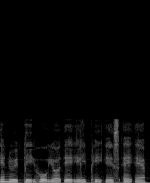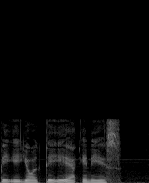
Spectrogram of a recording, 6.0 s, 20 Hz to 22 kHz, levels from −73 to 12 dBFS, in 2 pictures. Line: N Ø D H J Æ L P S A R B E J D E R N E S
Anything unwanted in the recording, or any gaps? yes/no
no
